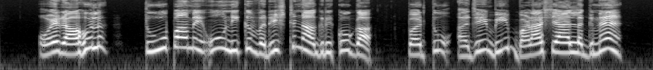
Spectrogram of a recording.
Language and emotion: Dogri, happy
